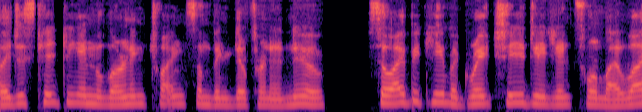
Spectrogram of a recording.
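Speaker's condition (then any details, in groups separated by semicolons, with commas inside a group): Cerebral palsy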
